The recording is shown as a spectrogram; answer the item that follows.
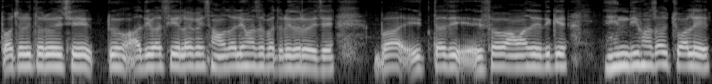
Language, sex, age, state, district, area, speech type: Bengali, male, 18-30, West Bengal, North 24 Parganas, rural, spontaneous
